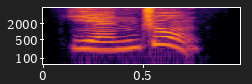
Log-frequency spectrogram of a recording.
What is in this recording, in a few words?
"严重", Chinese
